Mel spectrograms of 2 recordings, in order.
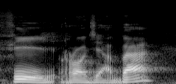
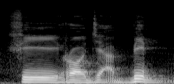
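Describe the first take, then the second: First: The word ends in a short 'a' sound. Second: The word ends in an 'in' sound. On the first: It refers to this year's Rajab specifically. "Kalau yang rojaba tadi berarti meniatkannya satu rojab tahun ini" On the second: It refers to Rajab in general, not a specific year. "yang paling kuat adalah fi rojabin"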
